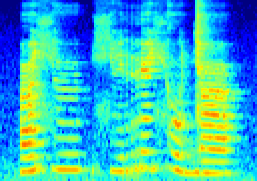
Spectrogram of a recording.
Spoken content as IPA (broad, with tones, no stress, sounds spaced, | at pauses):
ɐ˨˦ ç ɨ˧ | ç i˨ r e˦ ç o˦˨ ɟ ɐ˨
